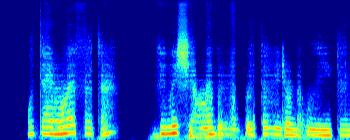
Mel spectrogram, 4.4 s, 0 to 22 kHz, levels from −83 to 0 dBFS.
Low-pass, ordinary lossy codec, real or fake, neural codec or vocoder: none; none; fake; codec, 44.1 kHz, 0.9 kbps, DAC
